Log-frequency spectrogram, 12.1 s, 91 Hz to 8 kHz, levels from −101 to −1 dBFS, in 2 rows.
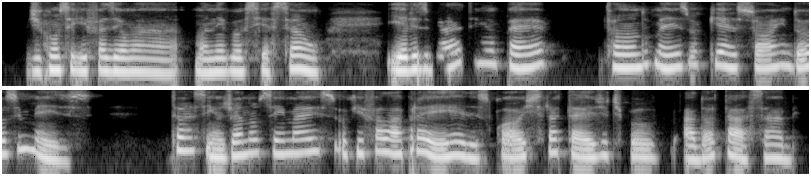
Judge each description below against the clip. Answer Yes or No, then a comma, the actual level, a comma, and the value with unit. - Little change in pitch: No, wide, 5.6 semitones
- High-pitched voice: Yes, high, 240 Hz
